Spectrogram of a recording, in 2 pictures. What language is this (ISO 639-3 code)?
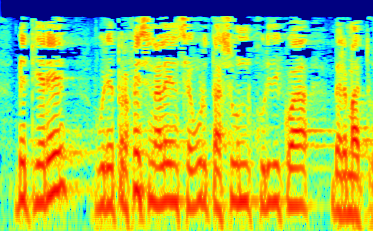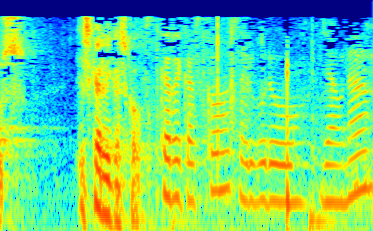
eus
